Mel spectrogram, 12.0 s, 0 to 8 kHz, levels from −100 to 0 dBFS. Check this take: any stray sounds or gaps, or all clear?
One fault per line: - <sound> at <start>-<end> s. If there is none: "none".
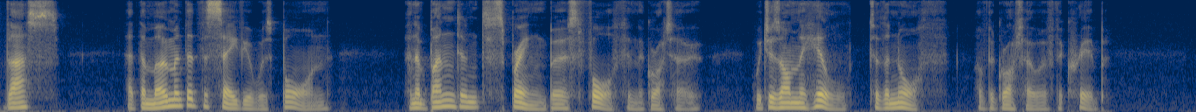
none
